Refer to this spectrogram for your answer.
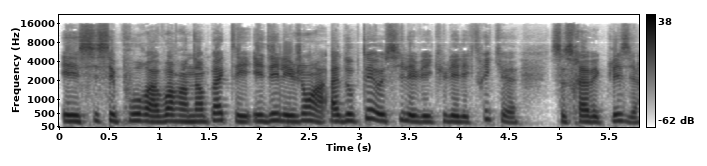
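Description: A woman with an unremarkable speaking voice talks at a moderate pace in a fairly high pitch, her intonation fairly even and her loudness very even. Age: 20s. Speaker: business school student. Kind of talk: radio interview.

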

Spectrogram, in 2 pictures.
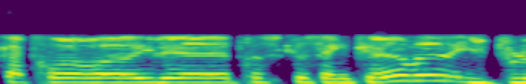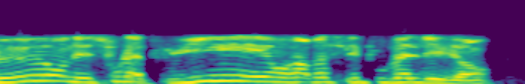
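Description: Over noticeable background noise, a man speaks in a high-pitched voice. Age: 50s. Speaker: garbage truck driver. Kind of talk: street interview. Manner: animated.

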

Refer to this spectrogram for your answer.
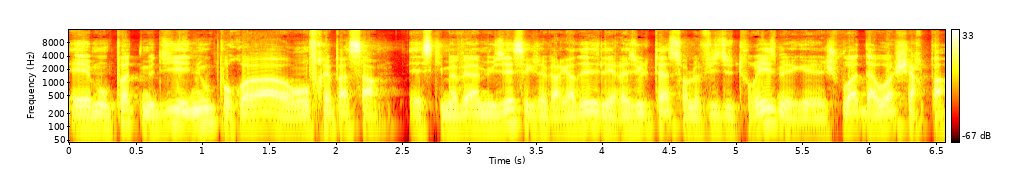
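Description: An ordinary speaking voice from a man, fairly low in pitch, fairly quick, with fairly even intonation. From Brittany, France. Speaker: chef and trail runner. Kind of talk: podcast interview.

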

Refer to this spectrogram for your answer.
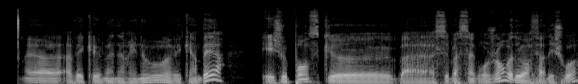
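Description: A man with a very deep, low pitch and a dark, mellow tone speaks at a moderate pace with fairly even intonation. The sound is dry and close with no echo, over a quiet background. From France. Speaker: tennis journalist. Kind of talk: casual chat.

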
